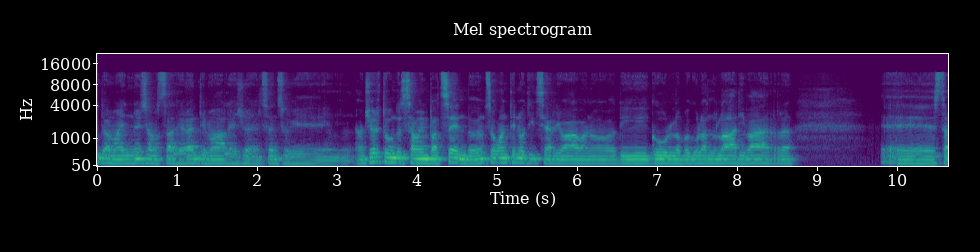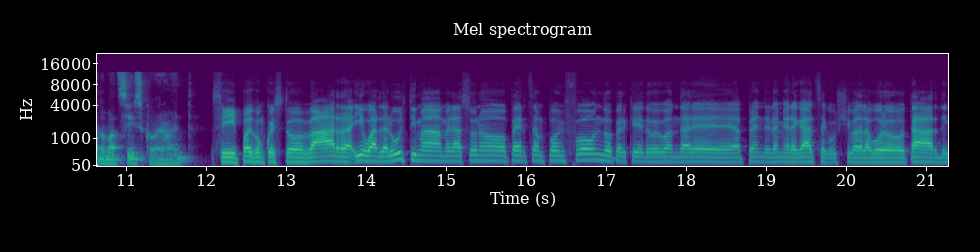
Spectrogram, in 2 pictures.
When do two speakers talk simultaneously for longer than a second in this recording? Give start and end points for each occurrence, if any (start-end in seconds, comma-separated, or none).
none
